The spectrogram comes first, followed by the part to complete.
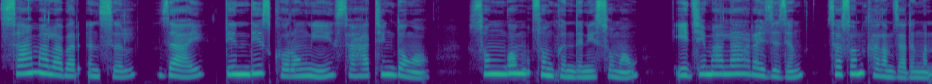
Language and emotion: Bodo, neutral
